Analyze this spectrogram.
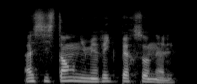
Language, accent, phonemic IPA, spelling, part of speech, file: French, France, /a.sis.tɑ̃ ny.me.ʁik pɛʁ.sɔ.nɛl/, assistant numérique personnel, noun, LL-Q150 (fra)-assistant numérique personnel.wav
- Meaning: personal digital assistant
